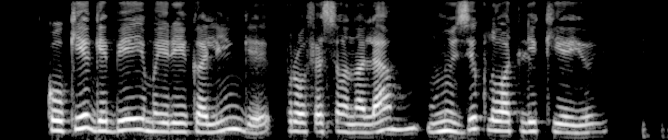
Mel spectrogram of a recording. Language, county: Lithuanian, Alytus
